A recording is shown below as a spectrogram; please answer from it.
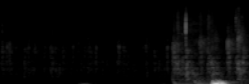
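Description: Faint, scattered clapping from a few people in the audience, applauding testimony. Near the end there is a louder knock and rustle.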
